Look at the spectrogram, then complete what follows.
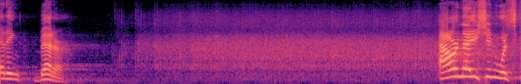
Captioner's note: applause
